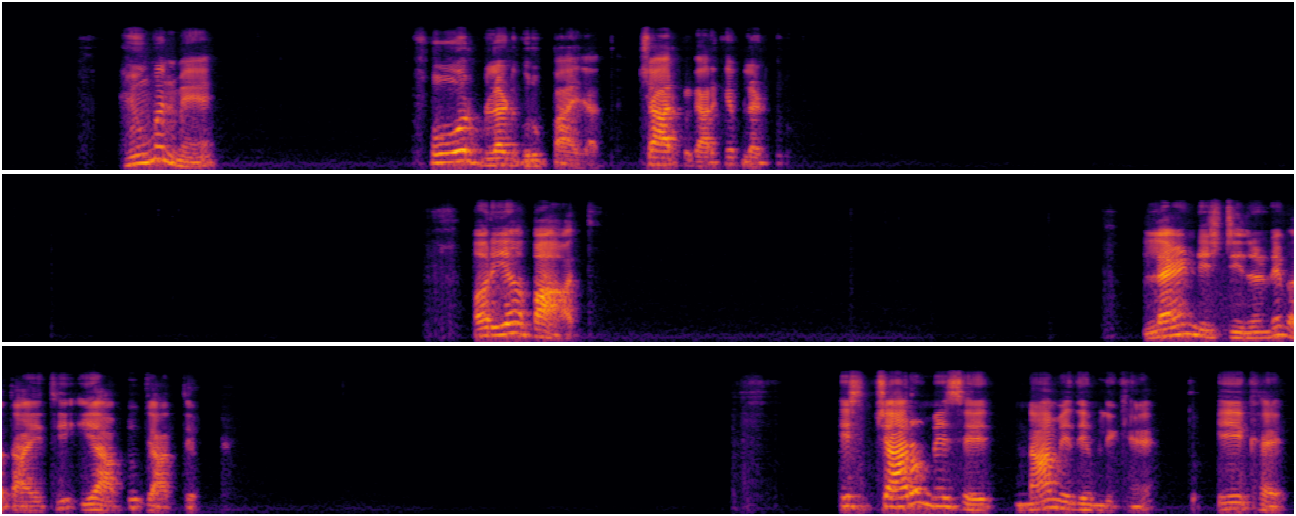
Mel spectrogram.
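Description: A middle-aged man speaks calmly into a close microphone, in short bursts with pauses.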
